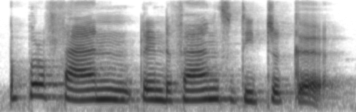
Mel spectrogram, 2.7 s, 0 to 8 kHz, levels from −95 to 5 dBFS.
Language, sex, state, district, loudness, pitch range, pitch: Tamil, female, Tamil Nadu, Nilgiris, -14 LUFS, 220-245 Hz, 230 Hz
